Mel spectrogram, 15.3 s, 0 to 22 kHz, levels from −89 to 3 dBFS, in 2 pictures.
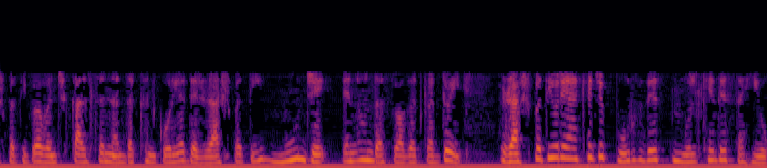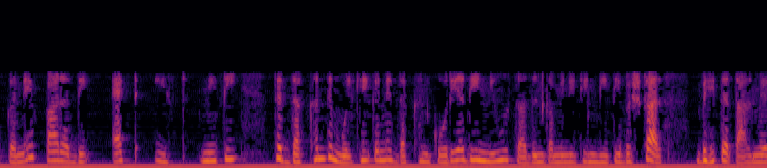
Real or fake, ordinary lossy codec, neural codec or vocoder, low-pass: real; none; none; 3.6 kHz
